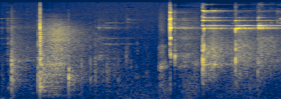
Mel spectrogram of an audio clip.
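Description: Metal lug fittings for a sandblasting air hose clink and ping as they are handled, a string of bright, close metallic taps scattered at an uneven rhythm with brief ringing tails.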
